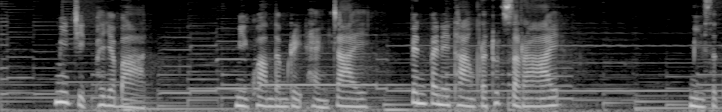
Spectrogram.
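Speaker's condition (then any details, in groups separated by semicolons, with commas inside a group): No condition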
